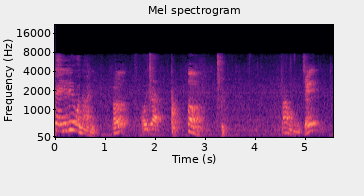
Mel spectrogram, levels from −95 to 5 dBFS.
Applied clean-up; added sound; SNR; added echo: none; none; none; none.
